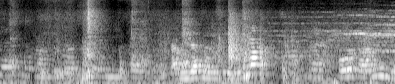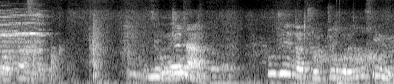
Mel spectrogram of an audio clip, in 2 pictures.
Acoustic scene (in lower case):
crowded indoor space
